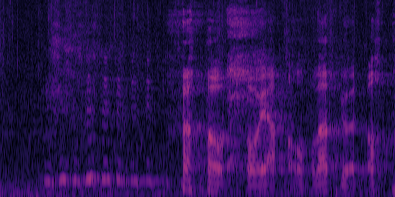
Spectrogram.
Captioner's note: Sargon and woman laughing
